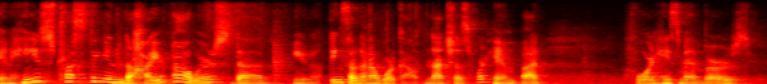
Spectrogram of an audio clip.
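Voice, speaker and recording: A woman with a non-native accent speaks at a fairly slow pace in a medium pitch, her voice making very wide pitch swings. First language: not English. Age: 30s. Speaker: tarot reader. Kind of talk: tarot reading monologue. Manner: casual, conversational.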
